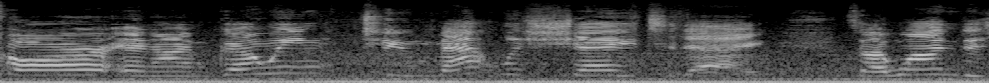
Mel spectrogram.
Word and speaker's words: Matlacha: It's Matlacha, so you don't want to say Matlacha, but that is how you pronounce it.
